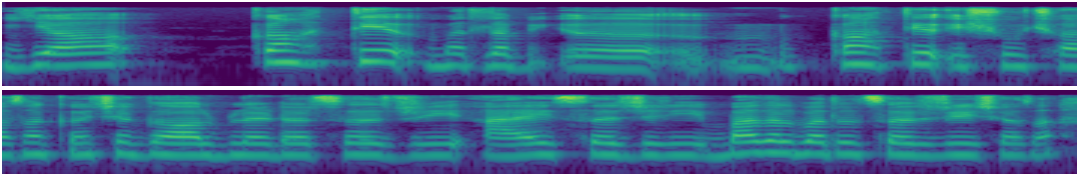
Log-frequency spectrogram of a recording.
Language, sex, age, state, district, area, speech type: Kashmiri, female, 30-45, Jammu and Kashmir, Srinagar, urban, spontaneous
